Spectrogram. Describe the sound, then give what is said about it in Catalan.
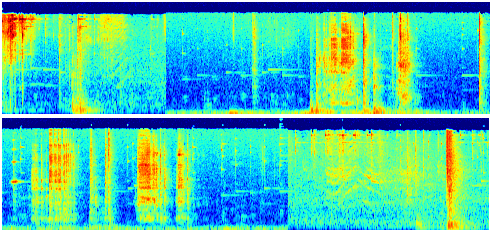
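Guards close and lock the doors after the last visitors have left: doors thud shut and keys jangle as locks are turned, a sequence of metallic clicks, rattles and scraping bumps echoing, with quieter shuffling between the louder clunks. “Les gardiens ferment les portes.”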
